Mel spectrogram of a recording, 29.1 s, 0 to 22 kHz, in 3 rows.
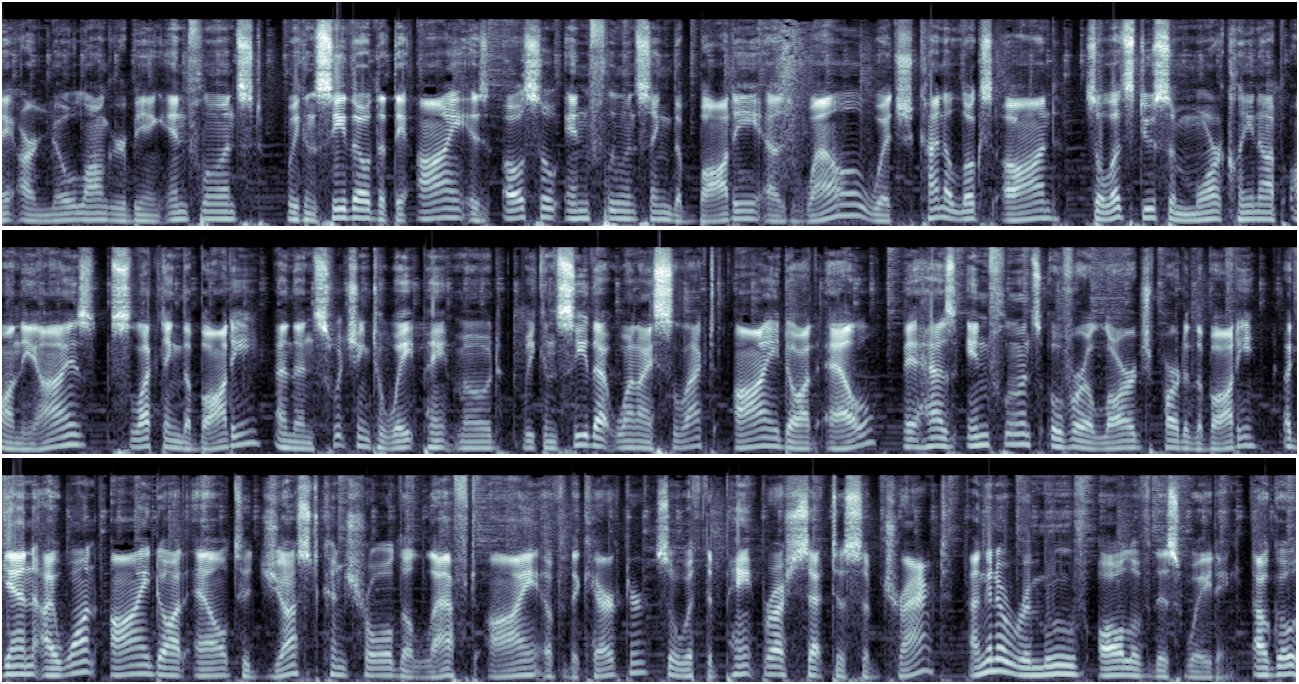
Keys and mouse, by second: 0.3 ctrl+Tab, 1.6 r, 5.3 ctrl+z, 6.3 ctrl+z, 12.3 ctrl+Tab, 19.9 KP_Divide, 21.9 shift+middle click, 26.0 f, 27.2-29.1 drag.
